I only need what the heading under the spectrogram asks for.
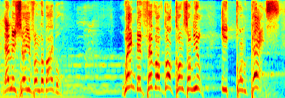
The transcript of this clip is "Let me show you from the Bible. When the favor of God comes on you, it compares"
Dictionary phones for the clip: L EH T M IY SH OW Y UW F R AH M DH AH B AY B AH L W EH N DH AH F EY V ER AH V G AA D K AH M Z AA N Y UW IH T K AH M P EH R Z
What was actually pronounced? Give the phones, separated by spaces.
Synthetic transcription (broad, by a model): L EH T M IY SH OW Y UW F R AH M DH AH B AY B AH L W EH N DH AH F EY V ER AH V G AA D K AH M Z AA N Y UW IH T K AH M P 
